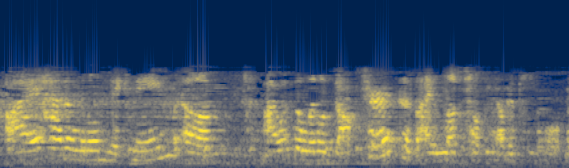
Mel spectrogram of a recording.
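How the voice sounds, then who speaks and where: A woman's voice: medium pitch, normal speed, roomy sound. A young woman from Thailand, chatting casually as a pageant contestant. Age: young adult. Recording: tinny distant TV broadcast with music.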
